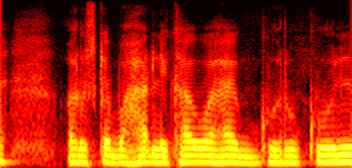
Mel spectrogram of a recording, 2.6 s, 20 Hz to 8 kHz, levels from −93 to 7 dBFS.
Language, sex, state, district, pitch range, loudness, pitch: Hindi, male, Jharkhand, Palamu, 120-125 Hz, -14 LUFS, 120 Hz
